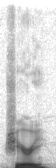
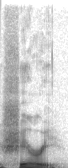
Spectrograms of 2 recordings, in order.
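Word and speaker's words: Zary: you hear the controversy not controversy but Connor shiri how we pronounce been pronouncing it forever Connor shiri oh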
